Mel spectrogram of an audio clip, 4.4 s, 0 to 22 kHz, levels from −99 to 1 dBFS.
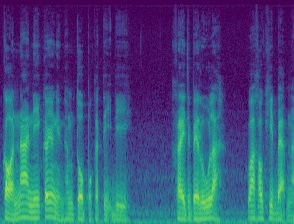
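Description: No technical faults are audible.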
